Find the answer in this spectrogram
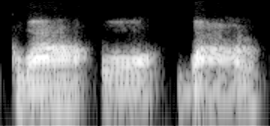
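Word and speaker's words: Quaoar: 3 other Kuiper Belt objects found so far, Sedna, Quar, pronounced by Qua or Var, and Orcus, are half the size of Pluto or even larger.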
